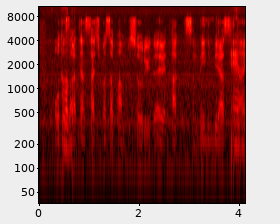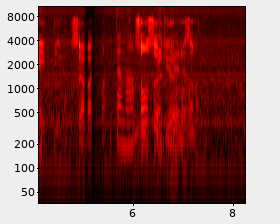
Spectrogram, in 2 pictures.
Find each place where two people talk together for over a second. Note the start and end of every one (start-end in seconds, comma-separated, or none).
6.0-7.2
